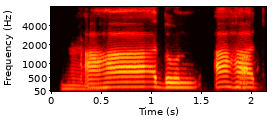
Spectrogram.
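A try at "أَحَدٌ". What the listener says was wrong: আহা হাটা টানছেন কেন ভাই এখানে টান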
